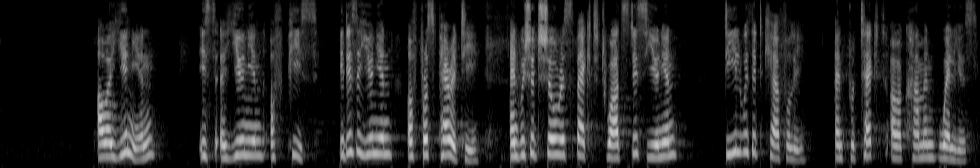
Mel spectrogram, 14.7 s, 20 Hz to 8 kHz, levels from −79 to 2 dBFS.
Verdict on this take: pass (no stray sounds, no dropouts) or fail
pass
